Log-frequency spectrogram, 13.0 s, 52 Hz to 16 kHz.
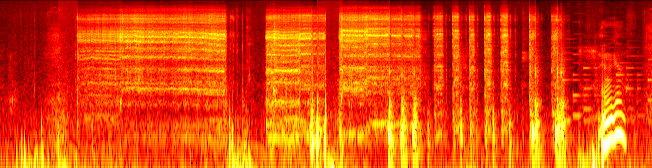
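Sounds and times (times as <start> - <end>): cordless drill driving screw: 1.5 - 11.4.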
